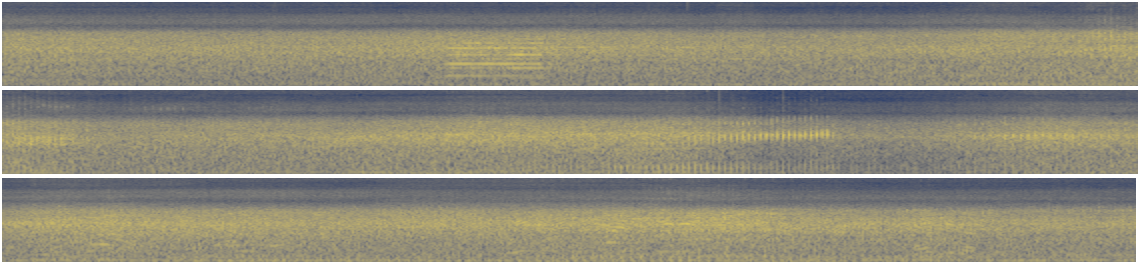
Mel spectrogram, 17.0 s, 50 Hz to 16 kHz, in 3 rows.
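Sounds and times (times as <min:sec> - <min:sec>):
floodwater rushing: 0:00.0 - 0:17.0
road traffic engines humming: 0:00.0 - 0:17.0
vehicle horn toot: 0:02.2 - 0:02.8.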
